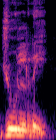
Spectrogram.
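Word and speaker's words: jewellery: वैसे इसको लिखते हैं ज्वेलरी, लेकिन बोलते हैं जूलरी। अंग्रेजी में इसको जूलरी बोला जाता है, यानी गहने, यानी जेवर।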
